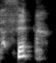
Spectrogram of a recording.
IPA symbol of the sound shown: θ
